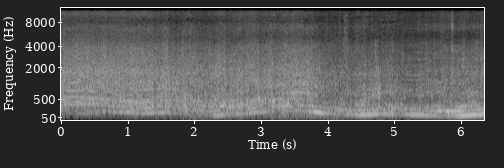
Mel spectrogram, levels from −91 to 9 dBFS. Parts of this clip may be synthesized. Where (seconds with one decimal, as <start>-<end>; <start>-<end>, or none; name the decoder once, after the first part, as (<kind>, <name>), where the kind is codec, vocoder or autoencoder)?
5.2-6.3 (codec, SNAC)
